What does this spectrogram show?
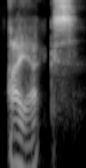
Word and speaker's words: Ajax: have been well first of all R it's pronounced ax ax one of the most famous football names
